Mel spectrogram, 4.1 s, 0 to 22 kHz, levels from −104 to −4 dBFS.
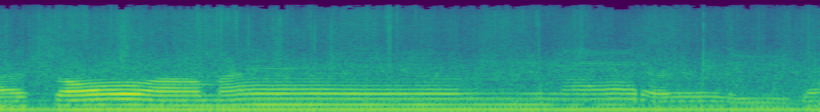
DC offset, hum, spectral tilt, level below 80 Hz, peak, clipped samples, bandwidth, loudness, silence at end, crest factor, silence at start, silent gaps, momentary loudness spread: under 0.1%; none; -5.5 dB/octave; -26 dBFS; -4 dBFS; under 0.1%; 19 kHz; -20 LUFS; 0 s; 16 dB; 0 s; none; 10 LU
